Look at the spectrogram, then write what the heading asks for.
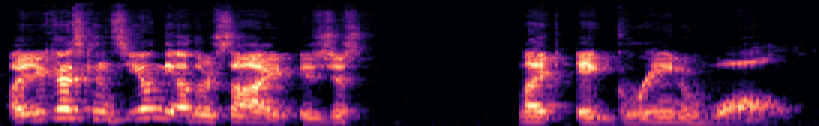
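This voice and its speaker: A man's voice: fairly high pitch, moderate pace. A man narrating as game master of a tabletop game, playful and profane as he describes the scene. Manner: animated, swearing, playful.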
